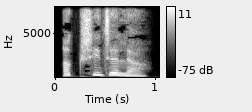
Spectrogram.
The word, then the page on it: ಅಕ್ಷಿಜಲ: kannada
